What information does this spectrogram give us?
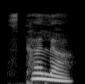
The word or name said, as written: ಸ್ಥಲ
